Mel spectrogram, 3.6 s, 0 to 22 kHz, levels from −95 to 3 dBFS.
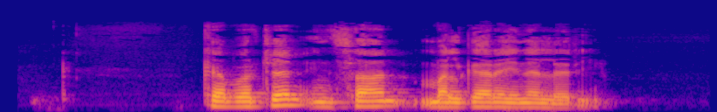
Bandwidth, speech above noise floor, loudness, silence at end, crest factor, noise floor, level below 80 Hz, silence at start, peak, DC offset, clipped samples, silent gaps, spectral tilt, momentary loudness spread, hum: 10.5 kHz; 44 dB; -22 LUFS; 0.6 s; 18 dB; -65 dBFS; -64 dBFS; 1.05 s; -4 dBFS; under 0.1%; under 0.1%; none; -6 dB/octave; 7 LU; none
